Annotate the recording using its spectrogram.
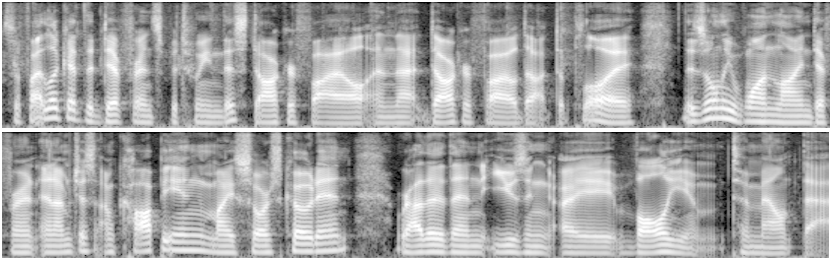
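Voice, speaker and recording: Very clean recording with a silent background. A man speaks fairly quickly at a medium pitch with ordinary pitch variation. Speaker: software tutorial creator. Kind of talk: tutorial. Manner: fast.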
